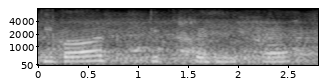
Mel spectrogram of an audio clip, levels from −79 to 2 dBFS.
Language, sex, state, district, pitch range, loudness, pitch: Hindi, female, Himachal Pradesh, Shimla, 230-245 Hz, -16 LUFS, 235 Hz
